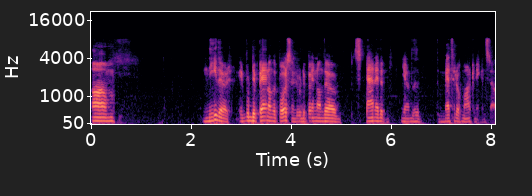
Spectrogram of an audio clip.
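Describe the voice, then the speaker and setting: A man with an Indian accent speaks at a moderate pace and medium pitch, with fairly even intonation. He takes long, frequent pauses and shows big swings in loudness. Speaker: business webinar presenter. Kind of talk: sales webinar. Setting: online webinar.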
